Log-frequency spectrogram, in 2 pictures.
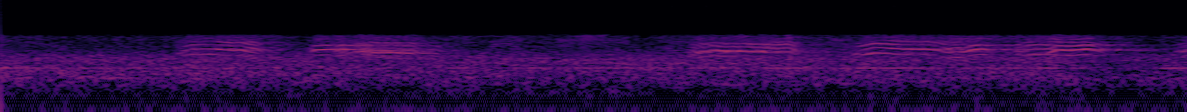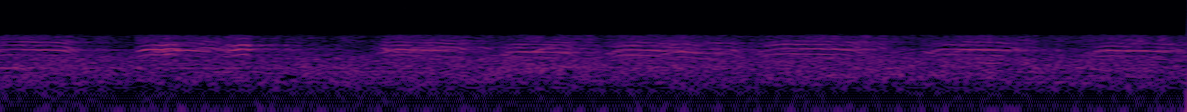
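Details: White-bellied sea eagle at its nest, picked up by a live nest camera: a long run of harsh, honking, goose-like notes, roughly one per second with short gaps, over steady low hum and hiss.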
